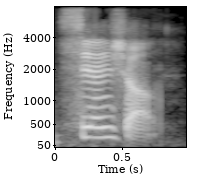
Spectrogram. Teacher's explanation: So we're going to type Xian, that's a first tone, and then Sheng. And this Sheng is usually a first tone, but in this word it's a neutral tone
